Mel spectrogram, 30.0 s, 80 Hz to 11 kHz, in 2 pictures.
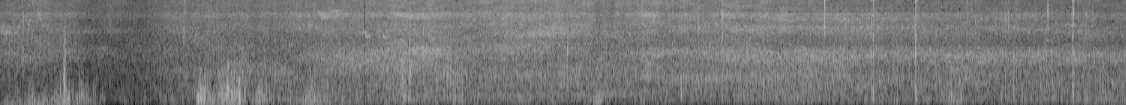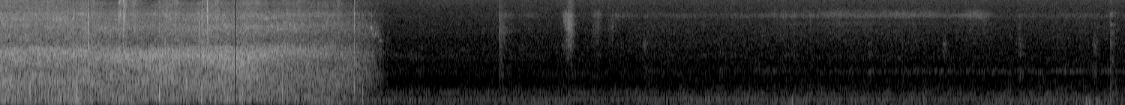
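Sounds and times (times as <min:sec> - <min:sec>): wind buffeting microphone: 0:00.0 - 0:20.0
steady outdoor hiss: 0:00.0 - 0:30.0
footsteps on paving slabs: 0:02.0 - 0:20.0.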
